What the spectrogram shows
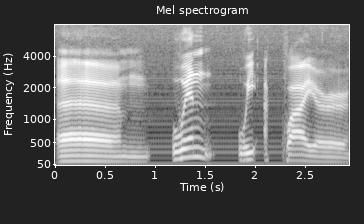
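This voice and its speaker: A man with a non-native accent, fairly low in pitch, with lively intonation. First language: Portuguese. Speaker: professor. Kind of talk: conference talk. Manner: halting, with fillers and restarts.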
